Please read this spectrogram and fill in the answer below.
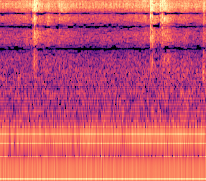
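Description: A steady low electrical hum with a couple of faint clicks.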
